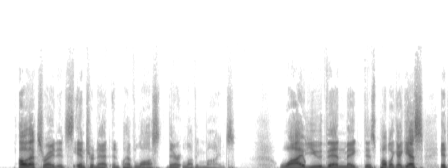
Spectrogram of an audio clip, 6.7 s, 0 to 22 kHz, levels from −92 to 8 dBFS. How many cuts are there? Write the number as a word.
four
